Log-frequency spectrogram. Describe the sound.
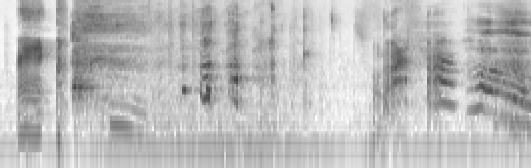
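A person mimics a goose with a series of nasal, honking calls, broken up by bursts of laughter and giggling, over a faint steady hum.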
